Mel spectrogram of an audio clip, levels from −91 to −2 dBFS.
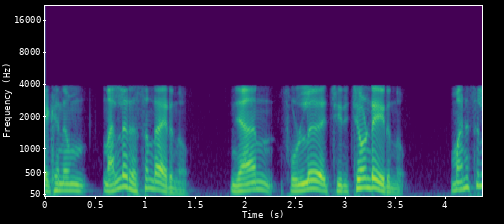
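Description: No technical faults can be heard in this speech clip. It carries the narrow band of G.711 telephone coding, with nothing above about 3.8 kHz and only faint coding noise riding under the speech.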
